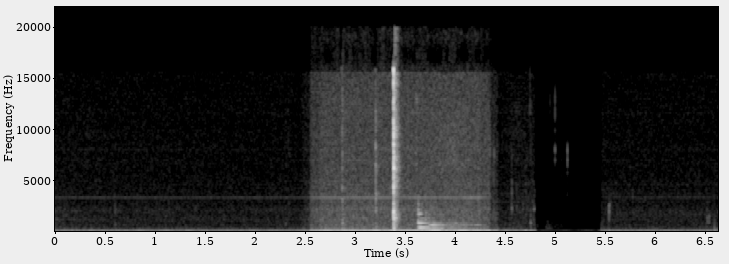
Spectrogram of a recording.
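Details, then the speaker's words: Windows 10 PC as the D+ pull-up on a bare USB demo board is switched off: a sharp click, then a brief, soft, falling two-note USB removal tone. The unknown-device entry disappears from Device Manager. Normal USB removal tone. "If I turn off the D+ pull-up, you'll see the entry disappears and you'll hear the USB removal tone."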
